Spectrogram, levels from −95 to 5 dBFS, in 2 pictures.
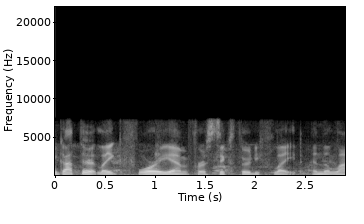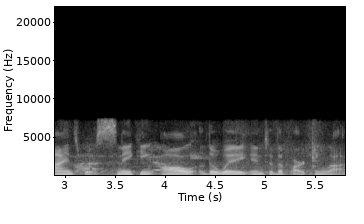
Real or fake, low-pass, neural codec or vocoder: real; 7.2 kHz; none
